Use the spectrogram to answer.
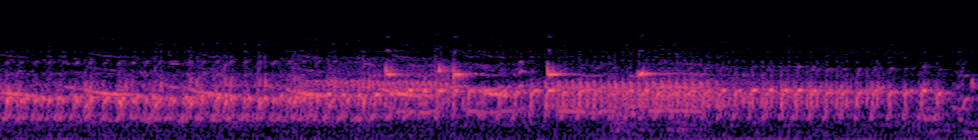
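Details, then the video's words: Malinois-type Waterslager canary from Kumanovo, Macedonia, descended from international contest champions, delivering dense bubbling rolls of rapid notes with a few brighter, higher chips layered over the trill. "Waterslager, Malinois song"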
